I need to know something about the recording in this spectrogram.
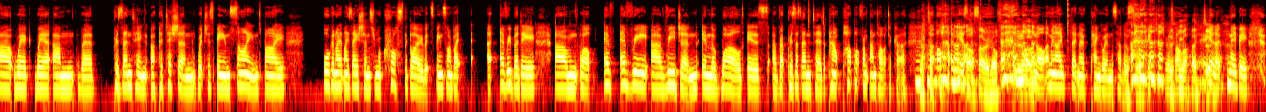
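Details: Adult woman who stammers, attributing it to a tiny delay in the white matter around her speech centres; audible repetitions and fillers; stuttering (stammering).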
